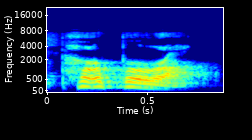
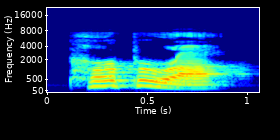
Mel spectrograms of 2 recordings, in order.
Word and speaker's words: purpura: sign of bleeding and then there's purpura purpura just like it sounds like the word purple they're like splotches purple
